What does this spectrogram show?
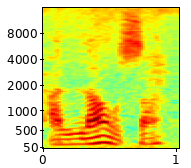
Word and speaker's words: Alausa: His name is actually Alausa. The right way to pronounce this is Alausa.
